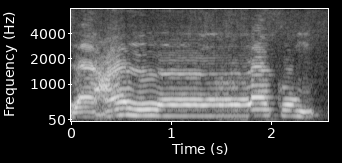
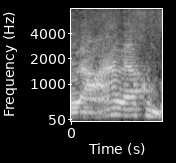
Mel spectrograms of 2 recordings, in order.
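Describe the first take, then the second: First: "la'allakum" slow, the doubled l held; drawn-out "la'allakum" with the l clearly held; "la'allakum" recited slowly with its stress on the held l; correct reading. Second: "la'alakum" with the l short and single; "la'alakum" said quickly, no held l; rushed "la'alakum"; wrong reading. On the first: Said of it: "bukan gitu, tapi la'allakum". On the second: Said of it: "Jadi jangan la'alakum". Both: Shown as a demonstration.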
